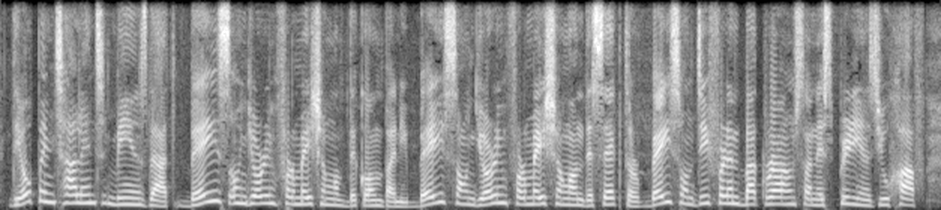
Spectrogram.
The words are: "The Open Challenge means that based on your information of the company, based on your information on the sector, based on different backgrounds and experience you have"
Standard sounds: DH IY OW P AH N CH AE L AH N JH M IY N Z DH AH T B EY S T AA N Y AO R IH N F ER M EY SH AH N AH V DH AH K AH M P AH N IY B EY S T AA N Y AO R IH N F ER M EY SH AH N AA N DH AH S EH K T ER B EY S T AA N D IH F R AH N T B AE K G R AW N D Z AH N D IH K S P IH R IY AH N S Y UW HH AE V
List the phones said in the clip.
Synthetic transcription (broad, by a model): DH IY OW P AH N CH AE L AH N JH M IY N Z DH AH T B EY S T AA N Y AO R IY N F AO M EY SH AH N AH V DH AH K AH M P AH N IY B EY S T AA N Y AO R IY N F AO M EY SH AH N AA N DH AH S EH K T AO B EY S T AA N D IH F R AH N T B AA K G R AW N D S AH N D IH K S P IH R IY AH N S Y UW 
